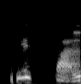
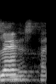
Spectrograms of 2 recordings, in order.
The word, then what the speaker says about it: Leicester: Finance from the University of how do you pronounce that one? Leicester, Leicester, yes, Leicester, Leicester.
